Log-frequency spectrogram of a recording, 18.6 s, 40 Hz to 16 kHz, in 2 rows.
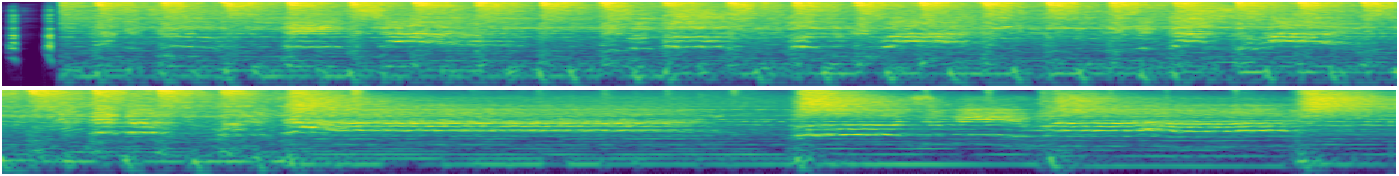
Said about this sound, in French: c'est du Stadium Rock, voilà, il faut des trucs qui puissent vraiment galvaniser 40 000 personnes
